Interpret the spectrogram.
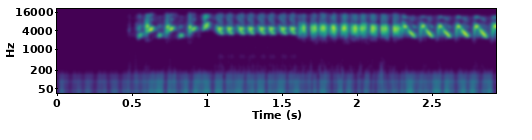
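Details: European goldfinch, "Fort de L'eau" Dalya song: a brief twitter leads into a rapid, steady trill, then a run of loud, repeated downslurred high notes.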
